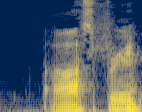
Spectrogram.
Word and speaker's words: Osprey: I went in there and bought a Osprey. Is that how you say it? Osprey pack. – Yeah, yep.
